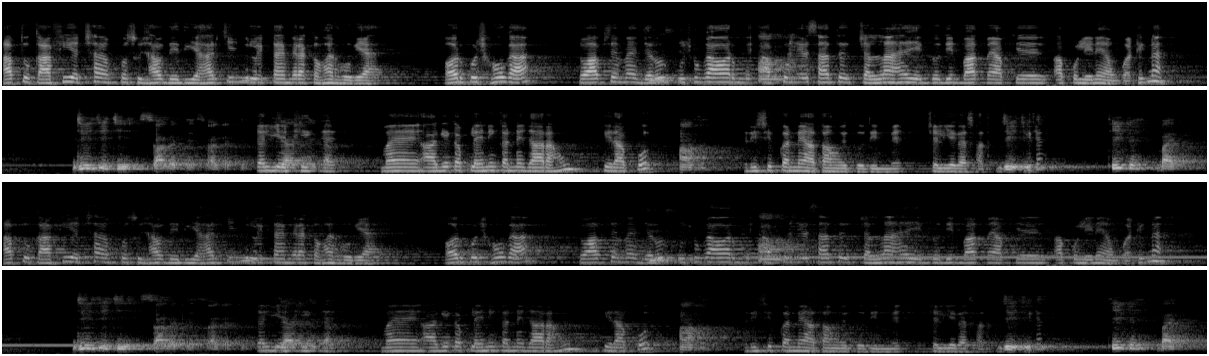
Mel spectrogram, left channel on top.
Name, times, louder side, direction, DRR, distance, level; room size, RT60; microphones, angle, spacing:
voice 1, 0.0-3.8 4.4-5.3 5.8-11.6 14.6-15.4 15.8-18.6 19.5-21.1 21.4-22.1, left 7 dB, 85° left, 15 dB, 0.3 m, -28 dB
Telephone, 6.8-14.2, right 15 dB, 80° right, 0.8 m, -45 dB
voice 2, 12.8-14.5 14.8-15.4 18.8-19.1 22.0-22.4 23.1-23.8, left 2 dB, 30° left, 2 dB, 0.5 m, -29 dB
24.0 x 12.0 x 4.2 m, 2.2 s
head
